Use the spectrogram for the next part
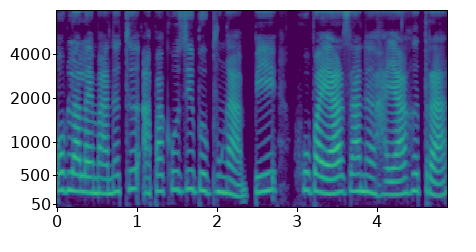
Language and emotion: Bodo, neutral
